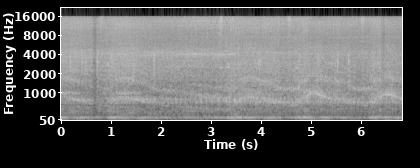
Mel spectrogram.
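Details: Subaru engine revved and allowed to fall; as revs drop, a light tinny metallic rattle comes from the turbo area, cause undetermined; metallic rattle on deceleration.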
